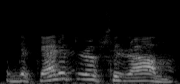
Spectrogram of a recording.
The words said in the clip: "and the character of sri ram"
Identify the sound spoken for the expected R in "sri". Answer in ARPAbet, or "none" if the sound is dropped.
none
